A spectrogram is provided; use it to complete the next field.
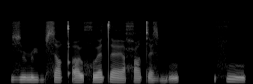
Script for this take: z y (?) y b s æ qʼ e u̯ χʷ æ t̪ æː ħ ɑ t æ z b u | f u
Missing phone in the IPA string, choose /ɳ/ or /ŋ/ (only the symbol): ɳ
